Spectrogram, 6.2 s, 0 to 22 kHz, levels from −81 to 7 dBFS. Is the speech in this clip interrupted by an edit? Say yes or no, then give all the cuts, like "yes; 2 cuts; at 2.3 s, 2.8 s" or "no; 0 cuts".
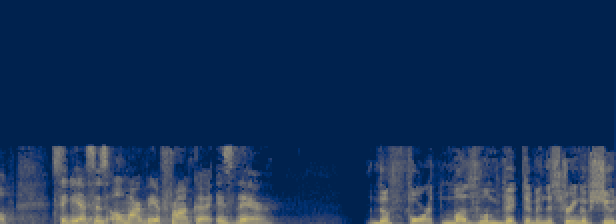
no; 0 cuts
